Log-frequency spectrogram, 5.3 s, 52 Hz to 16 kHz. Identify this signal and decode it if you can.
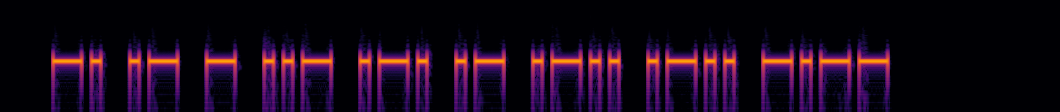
Morse code, heard as a keyed tone, about 25 wpm, 700 Hz. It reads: NATURALLY
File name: practice / 25wpm / 9 Letter Words - First 3 Letters Given - 25wpm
